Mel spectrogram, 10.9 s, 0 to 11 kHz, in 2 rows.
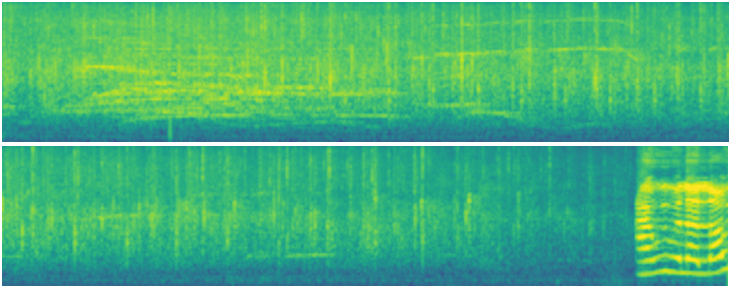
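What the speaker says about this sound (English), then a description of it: "Give yourselves a round of applause." Audience applause rings out at a 2024 secondary school graduation ceremony in San Juan, a sustained wash of many hands clapping that slowly fades over about ten seconds, ending with a short burst of other sound.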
